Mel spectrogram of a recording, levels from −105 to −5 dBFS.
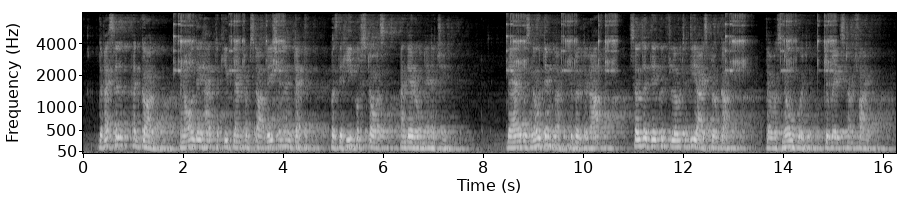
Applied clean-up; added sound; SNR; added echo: none; Coin (dropping); 16 dB; reverberation time 1.8 s.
